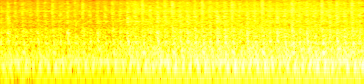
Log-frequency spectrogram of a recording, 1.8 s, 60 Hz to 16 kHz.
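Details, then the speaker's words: Renault Trafic diesel work van, nearly 240,000 miles, after replacing an alternator that caused a bearing whirring noise: steady, even idle with no whine. Normal idle after repair. "The new alternator is on. I have to find the key. All right, here we go. First start. Woo! Happy days."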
